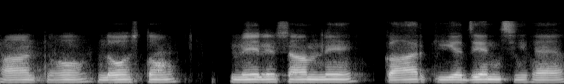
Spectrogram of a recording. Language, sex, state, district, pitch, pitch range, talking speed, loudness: Hindi, male, Rajasthan, Bikaner, 115 Hz, 110-115 Hz, 95 wpm, -17 LUFS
